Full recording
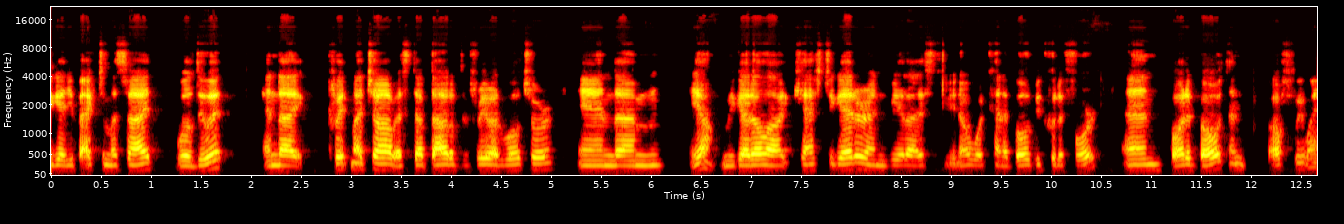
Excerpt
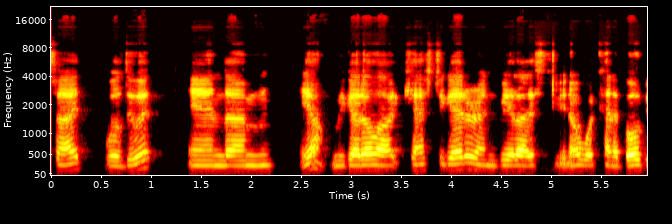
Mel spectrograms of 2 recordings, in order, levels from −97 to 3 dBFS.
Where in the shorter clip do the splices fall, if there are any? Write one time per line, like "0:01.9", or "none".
0:01.2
